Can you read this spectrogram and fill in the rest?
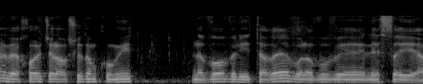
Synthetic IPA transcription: nvejeχo̞let̪ʃelaʁʃutamkomit | lavo̞veliːtaʁe̞vo̞lavo̞velesaje

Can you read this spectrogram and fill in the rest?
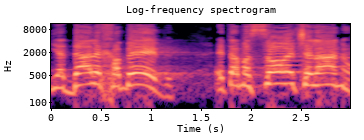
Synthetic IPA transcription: jad̪ale̞χabev | et̪hamaso̞ʁe̞t̪ʃelanu

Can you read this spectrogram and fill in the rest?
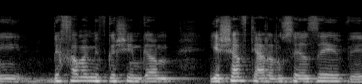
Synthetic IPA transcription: ibexamamifɡaʃimɡam | jaʃavt̪iʕalanosehaze̞ve

